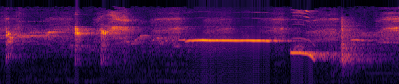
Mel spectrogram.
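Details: Calling to a female, a male common iora gives a few short sharp chirps, then a long, even, high whistle that breaks into a lower note sliding downward.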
